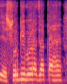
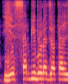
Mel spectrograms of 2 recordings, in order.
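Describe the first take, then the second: First: सुर said as "sur", with a short rounded u. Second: सर said as "sar", with a short open a. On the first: Teacher showing a child सुर as "sur" with a short u. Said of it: "पेश हो, तो ये हम बोलते हैं सुर". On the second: Teacher showing a child सर as "sar" with a short a. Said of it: "यानी सर हम कब बोलेंगे? जब उस पर ऊपर ज़बर हो". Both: Shown as a demonstration.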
